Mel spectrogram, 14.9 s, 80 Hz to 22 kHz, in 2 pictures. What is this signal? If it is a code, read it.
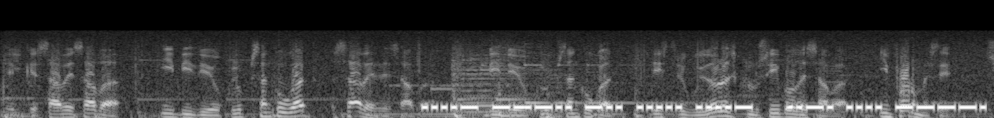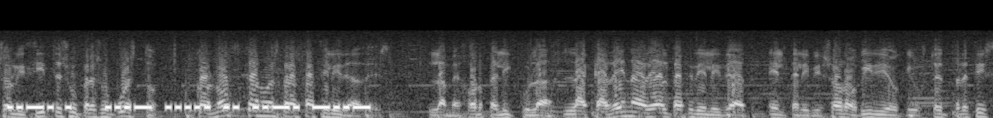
Morse code, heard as a keyed tone, hand-sent with a paddle, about 33 wpm, 450 Hz. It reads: 48D54 FH9FE V5IFX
